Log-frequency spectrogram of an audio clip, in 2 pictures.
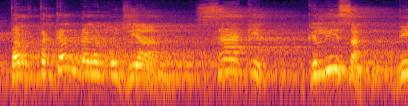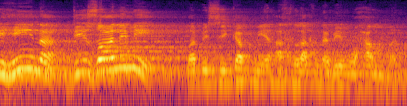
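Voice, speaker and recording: A man giving a sermon, telling stories and raising his voice high on key words. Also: very animated, measured pace, far from the mic. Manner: storytelling, pitch rising sharply for emphasis. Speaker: preacher. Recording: echoey hall with faint ambient noise.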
